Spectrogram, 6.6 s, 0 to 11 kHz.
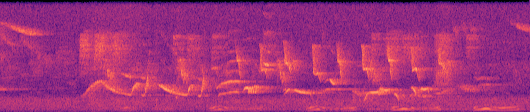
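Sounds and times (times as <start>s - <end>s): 
songbird whistled phrases and chirps: 1.1s - 5.7s
stock dove coos in low soft double notes: 1.2s - 6.6s.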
